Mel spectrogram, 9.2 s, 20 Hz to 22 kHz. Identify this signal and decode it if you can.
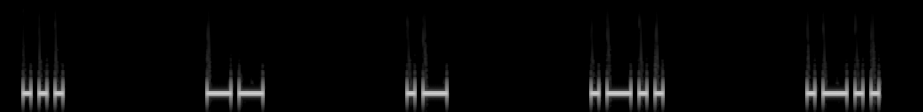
Morse code, heard as a keyed tone, about 15 wpm, spaced as for 5 wpm, 700 Hz. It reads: SMALL
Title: 6x Character Spacing - Top 200 Words - 15wpm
